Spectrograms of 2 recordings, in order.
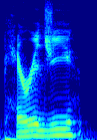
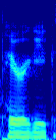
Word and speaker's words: perigee: word tripping up - it's actually perigee not para geek I pronounced it perigee and I was like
